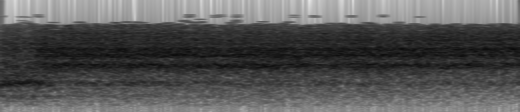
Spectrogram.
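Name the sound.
spaceship jets starting up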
